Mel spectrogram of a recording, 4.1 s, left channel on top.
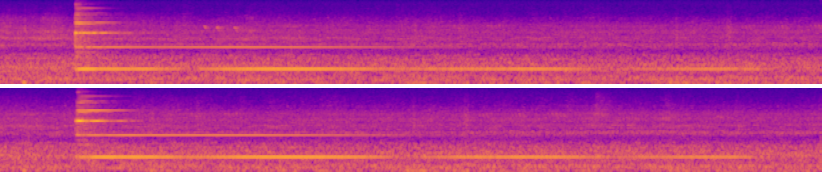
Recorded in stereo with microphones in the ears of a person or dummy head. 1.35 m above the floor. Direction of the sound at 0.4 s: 45° left (ahead or behind).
